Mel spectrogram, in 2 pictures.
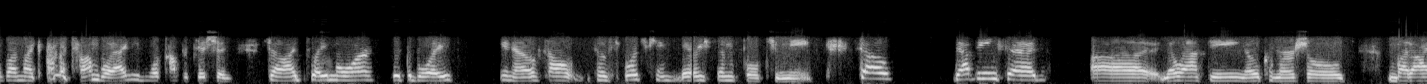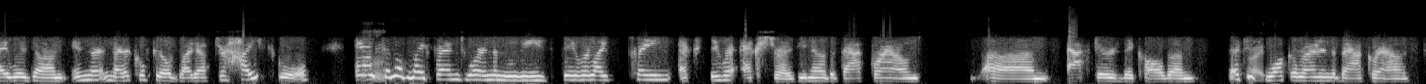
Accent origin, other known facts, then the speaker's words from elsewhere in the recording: Los Angeles, California, United States; I was born and raised in Los Angeles, California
